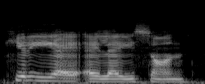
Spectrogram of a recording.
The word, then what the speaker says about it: Kyrie eleison: tenor tenors all tears the Latin pronunciation is cutie a a lace on Kiryat Eleison Kyrie Eleison q da la somes pretty easy it's the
